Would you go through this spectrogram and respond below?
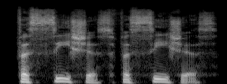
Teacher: That first syllable has that schwa, that sound.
